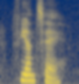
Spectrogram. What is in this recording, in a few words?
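"fiancee", US English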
